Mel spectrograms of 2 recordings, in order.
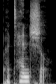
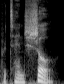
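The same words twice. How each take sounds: First: The stress falls on the second syllable. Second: The stress falls away from the second syllable. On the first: The speaker calls it right. "It would be potential" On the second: The speaker calls it wrong. "It's not potential"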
